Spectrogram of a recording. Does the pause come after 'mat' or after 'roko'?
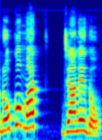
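after mat. The pause comes right after 'mat'. Do not stop the person; let them go. "मैं आपसे ये कह रही हूं कि इसको मत रोको, इसे जाने दो"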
